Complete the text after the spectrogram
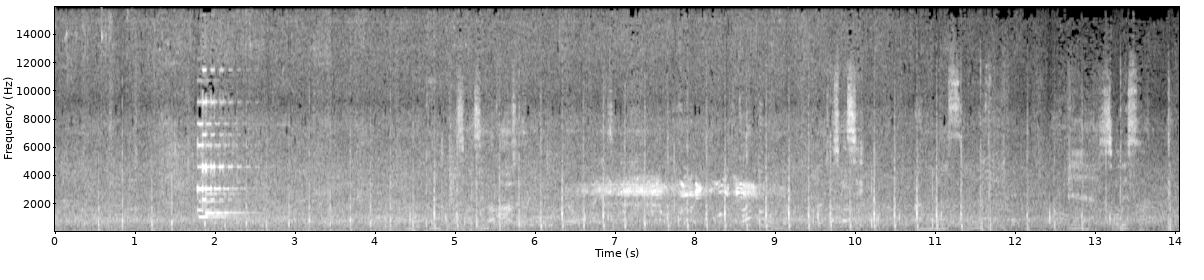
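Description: A crowd murmurs in a busy street.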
